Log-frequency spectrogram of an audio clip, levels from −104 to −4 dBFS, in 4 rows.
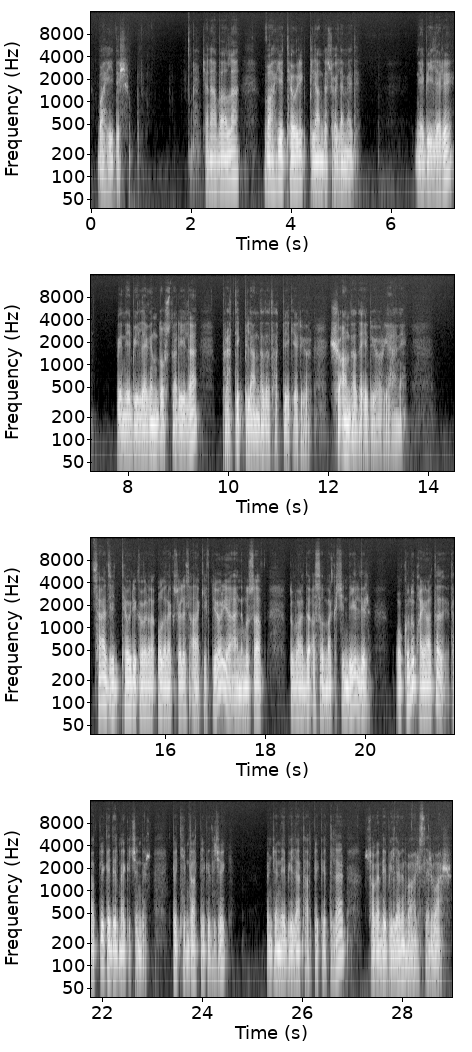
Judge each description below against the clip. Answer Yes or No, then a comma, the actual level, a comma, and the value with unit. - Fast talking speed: No, average, 105 wpm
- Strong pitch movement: No, average, 3.5 semitones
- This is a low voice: Yes, very low, 85 Hz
